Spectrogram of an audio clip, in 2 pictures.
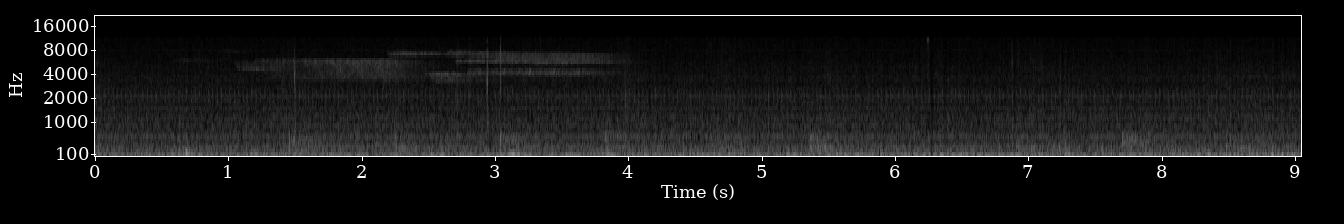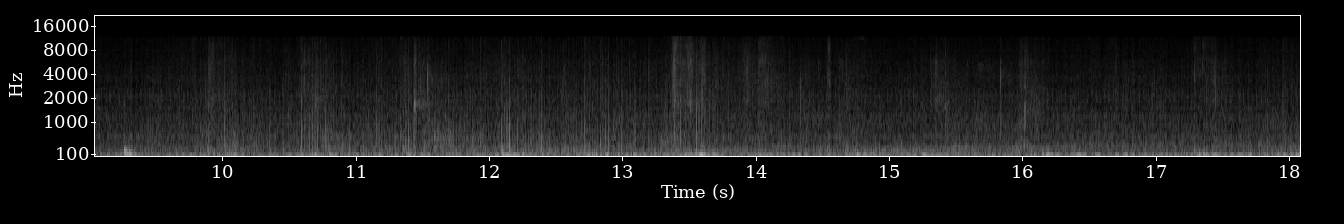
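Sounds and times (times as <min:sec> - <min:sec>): steady low rumble: 0:00.0 - 0:18.0
footsteps on concrete floor: 0:09.2 - 0:18.0.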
